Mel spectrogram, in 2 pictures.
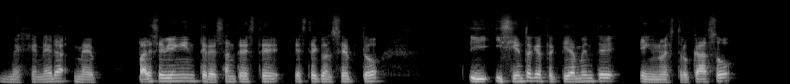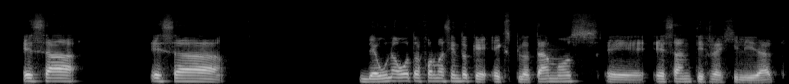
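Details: Adult man who stutters, speaking Spanish in a podcast conversation; stuttering with repeated words.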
